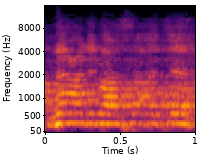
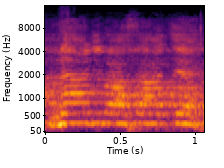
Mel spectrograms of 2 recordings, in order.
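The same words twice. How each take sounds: The two takes are said the same way.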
